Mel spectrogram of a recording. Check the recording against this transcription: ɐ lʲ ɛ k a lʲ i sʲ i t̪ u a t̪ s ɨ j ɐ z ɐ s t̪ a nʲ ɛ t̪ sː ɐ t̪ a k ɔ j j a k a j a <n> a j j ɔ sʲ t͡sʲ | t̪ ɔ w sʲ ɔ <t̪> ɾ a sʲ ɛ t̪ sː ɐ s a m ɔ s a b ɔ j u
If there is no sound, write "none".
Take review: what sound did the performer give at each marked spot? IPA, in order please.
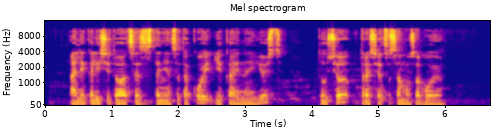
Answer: n, t̪

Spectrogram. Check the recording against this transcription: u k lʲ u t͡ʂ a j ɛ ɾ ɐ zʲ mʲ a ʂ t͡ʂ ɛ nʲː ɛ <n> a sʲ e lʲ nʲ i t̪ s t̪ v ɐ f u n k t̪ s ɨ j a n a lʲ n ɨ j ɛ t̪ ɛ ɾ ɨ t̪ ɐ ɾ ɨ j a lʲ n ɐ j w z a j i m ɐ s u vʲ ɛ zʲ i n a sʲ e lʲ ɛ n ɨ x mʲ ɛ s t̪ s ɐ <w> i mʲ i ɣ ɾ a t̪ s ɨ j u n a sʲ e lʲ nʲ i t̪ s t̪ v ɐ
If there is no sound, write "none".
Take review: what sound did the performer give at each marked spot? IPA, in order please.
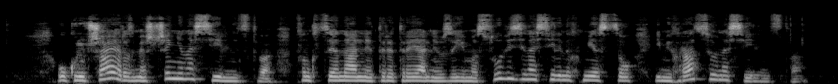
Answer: n, w

